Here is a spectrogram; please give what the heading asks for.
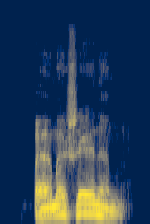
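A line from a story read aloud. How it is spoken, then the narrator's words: Growled. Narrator (Russian): рыкнул Аршавин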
